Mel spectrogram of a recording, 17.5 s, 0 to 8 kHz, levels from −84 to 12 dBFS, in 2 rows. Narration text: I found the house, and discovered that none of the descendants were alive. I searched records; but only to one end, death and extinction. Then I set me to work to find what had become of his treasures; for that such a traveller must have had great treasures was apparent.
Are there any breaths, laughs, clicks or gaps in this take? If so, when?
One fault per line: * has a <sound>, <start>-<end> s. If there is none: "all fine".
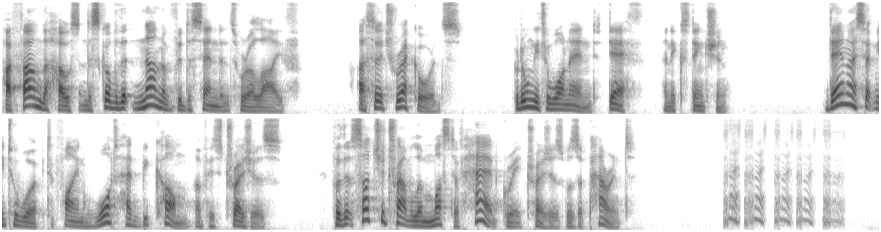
* has a laugh, 16.0-17.2 s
